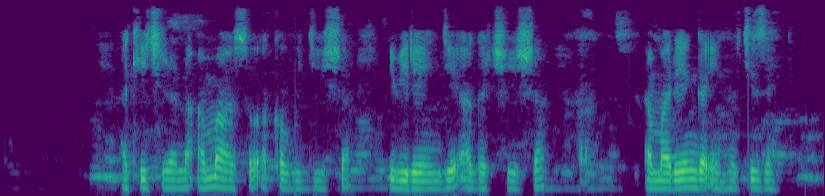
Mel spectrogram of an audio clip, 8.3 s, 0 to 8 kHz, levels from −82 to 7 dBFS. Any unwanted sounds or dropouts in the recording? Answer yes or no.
no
